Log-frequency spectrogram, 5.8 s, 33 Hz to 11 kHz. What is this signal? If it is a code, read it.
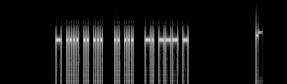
Morse code, heard as a keyed tone, about 34 wpm, 700 Hz. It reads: THIS IS NOT
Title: Sets of 3 Words 35wpm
